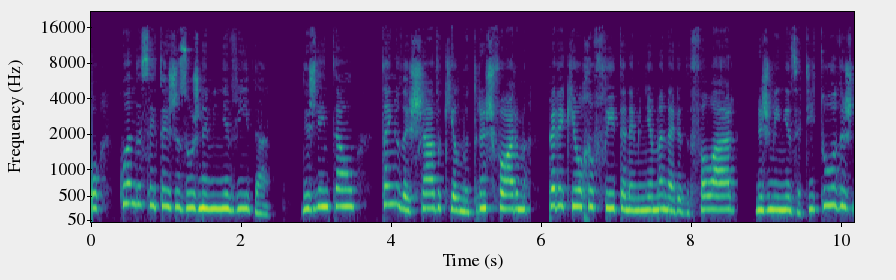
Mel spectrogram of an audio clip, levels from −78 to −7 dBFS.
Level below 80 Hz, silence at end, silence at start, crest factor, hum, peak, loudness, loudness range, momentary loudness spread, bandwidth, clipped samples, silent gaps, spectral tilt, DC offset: -64 dBFS; 0 s; 0 s; 14 dB; none; -10 dBFS; -24 LUFS; 2 LU; 9 LU; 16.5 kHz; under 0.1%; 8.75-8.80 s; -4 dB/octave; under 0.1%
